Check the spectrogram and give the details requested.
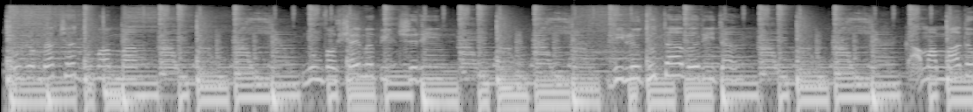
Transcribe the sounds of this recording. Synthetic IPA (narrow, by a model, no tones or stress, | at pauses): uɾəŋbat͡ʃad̪umamːa | numvawʃajməbit͡ʃəɾi | d̪ilət̪ut̪avəɾit̪a | ka̰mamːad̪ə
